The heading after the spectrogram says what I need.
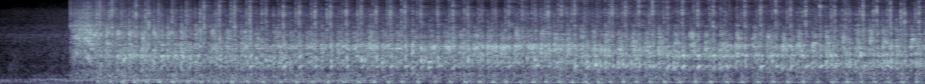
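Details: Motorcycle engine fires up and settles into a fast, even idle with a sharp metallic tapping on each turn, pointing to connecting rod knock.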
